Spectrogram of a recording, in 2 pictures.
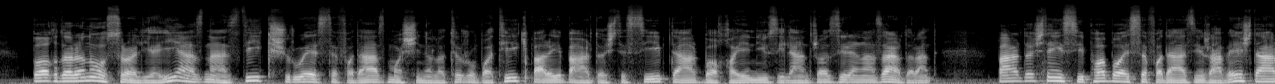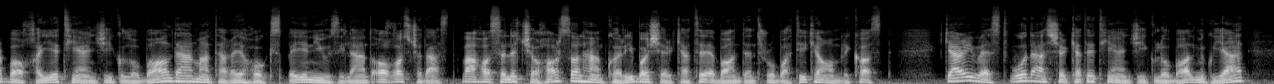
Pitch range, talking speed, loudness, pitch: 90-120 Hz, 135 wpm, -17 LUFS, 105 Hz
